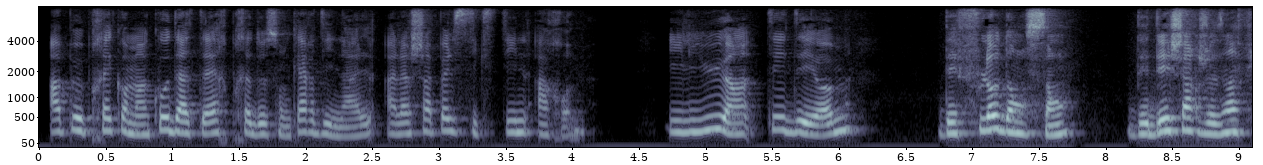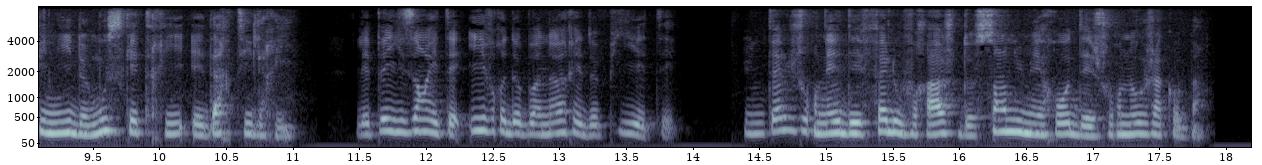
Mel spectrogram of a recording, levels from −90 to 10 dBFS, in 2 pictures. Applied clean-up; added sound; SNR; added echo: none; none; none; none.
